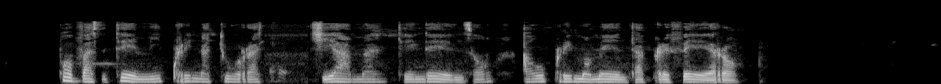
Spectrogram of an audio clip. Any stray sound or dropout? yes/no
yes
